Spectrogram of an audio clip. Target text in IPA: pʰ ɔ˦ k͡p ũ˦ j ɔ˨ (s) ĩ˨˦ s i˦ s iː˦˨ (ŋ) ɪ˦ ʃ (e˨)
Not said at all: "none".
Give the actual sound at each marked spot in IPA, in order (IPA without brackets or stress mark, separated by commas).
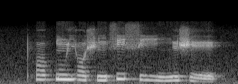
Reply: ʃ, ŋ, e˨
